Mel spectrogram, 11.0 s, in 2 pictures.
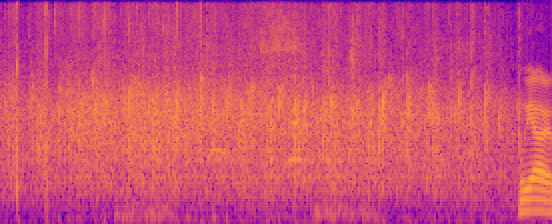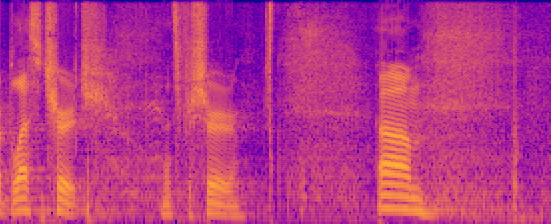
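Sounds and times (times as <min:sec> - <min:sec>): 
audience applause: 0:00.0 - 0:05.5
speech: 0:05.2 - 0:08.0, 0:09.3 - 0:10.0.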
